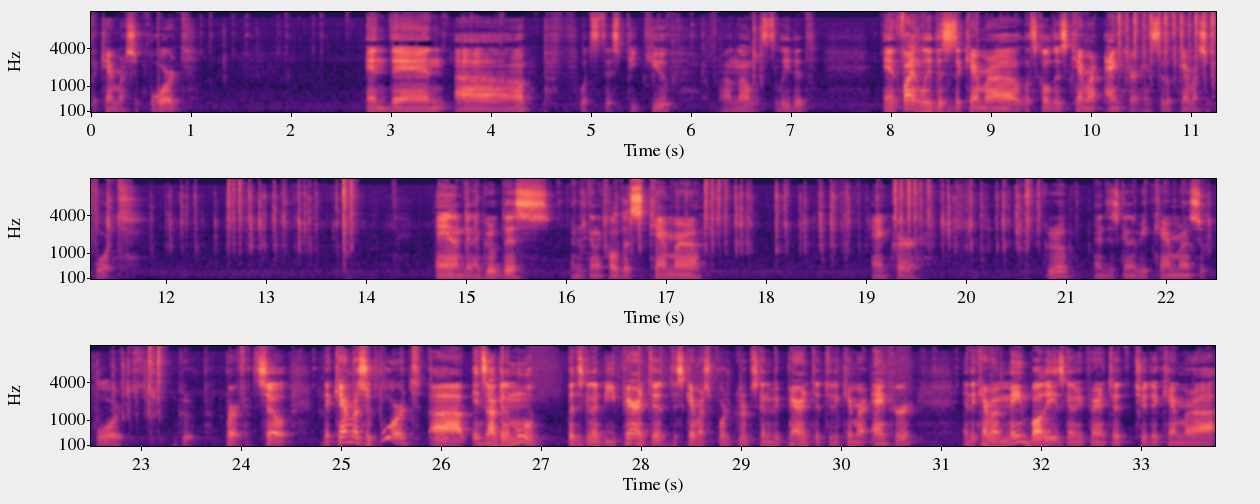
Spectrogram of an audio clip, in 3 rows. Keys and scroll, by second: 6.4 Delete, 10.0-13.1 typing, 13.5 Return, 14.7 ctrl+g, 16.2-20.7 typing, 22.5 typing, 22.8 Return.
